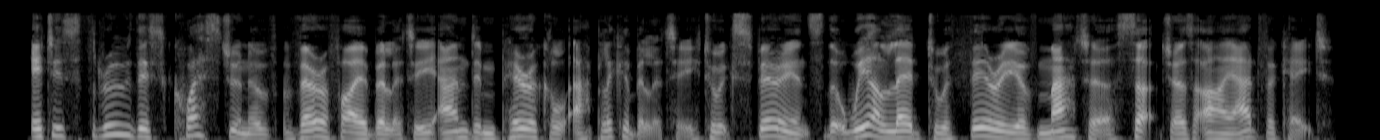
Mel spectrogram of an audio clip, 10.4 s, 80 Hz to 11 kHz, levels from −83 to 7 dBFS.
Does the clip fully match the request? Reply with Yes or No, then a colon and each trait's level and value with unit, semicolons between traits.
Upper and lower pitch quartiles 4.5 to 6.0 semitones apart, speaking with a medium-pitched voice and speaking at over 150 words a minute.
No: average, 5.2 semitones; medium, 145 Hz; average, 145 wpm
